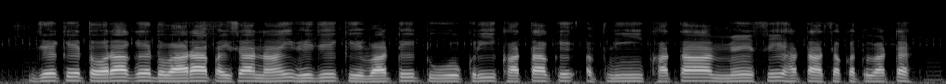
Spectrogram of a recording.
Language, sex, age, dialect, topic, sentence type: Bhojpuri, male, 36-40, Northern, banking, statement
